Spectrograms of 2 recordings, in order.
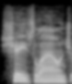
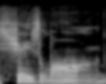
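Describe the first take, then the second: First: The last word ends with an 'ow' vowel sound. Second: The last word ends with a short 'o' sound. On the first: "when we say Shay's Lounge" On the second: "they say Shay's Long"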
